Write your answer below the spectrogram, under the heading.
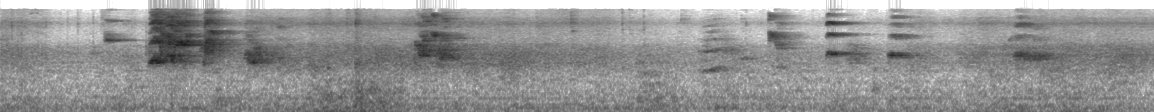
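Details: Asian pied starling (jalak suren) at morning feeding: a loud squeaky burst followed by a series of short, clipped high notes spaced about half a second apart.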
